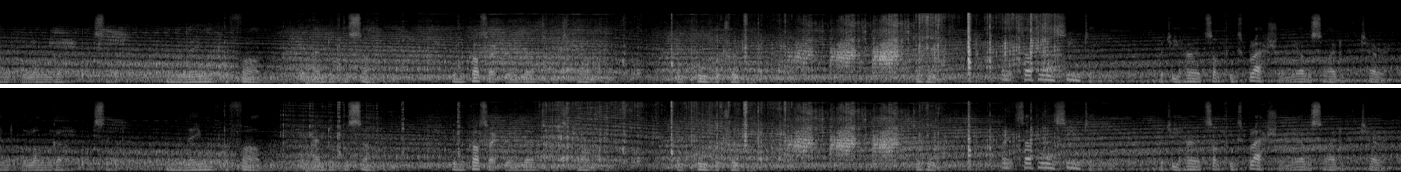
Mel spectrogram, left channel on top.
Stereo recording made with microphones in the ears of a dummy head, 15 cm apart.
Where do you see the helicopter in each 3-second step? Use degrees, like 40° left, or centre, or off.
50° left, 30° left, 10° right, 40° right, 50° right.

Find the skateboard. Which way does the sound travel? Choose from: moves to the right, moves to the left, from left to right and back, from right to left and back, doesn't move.
moves to the left.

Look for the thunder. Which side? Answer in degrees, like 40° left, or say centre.
10° right.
